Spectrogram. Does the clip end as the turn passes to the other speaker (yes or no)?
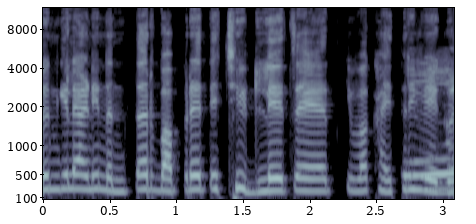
yes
